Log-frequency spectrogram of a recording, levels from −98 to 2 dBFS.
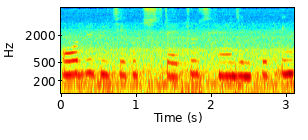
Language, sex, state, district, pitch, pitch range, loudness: Hindi, female, Uttar Pradesh, Varanasi, 265 Hz, 255-275 Hz, -15 LUFS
